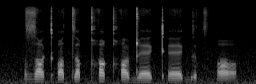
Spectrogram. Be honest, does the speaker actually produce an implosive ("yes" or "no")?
no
